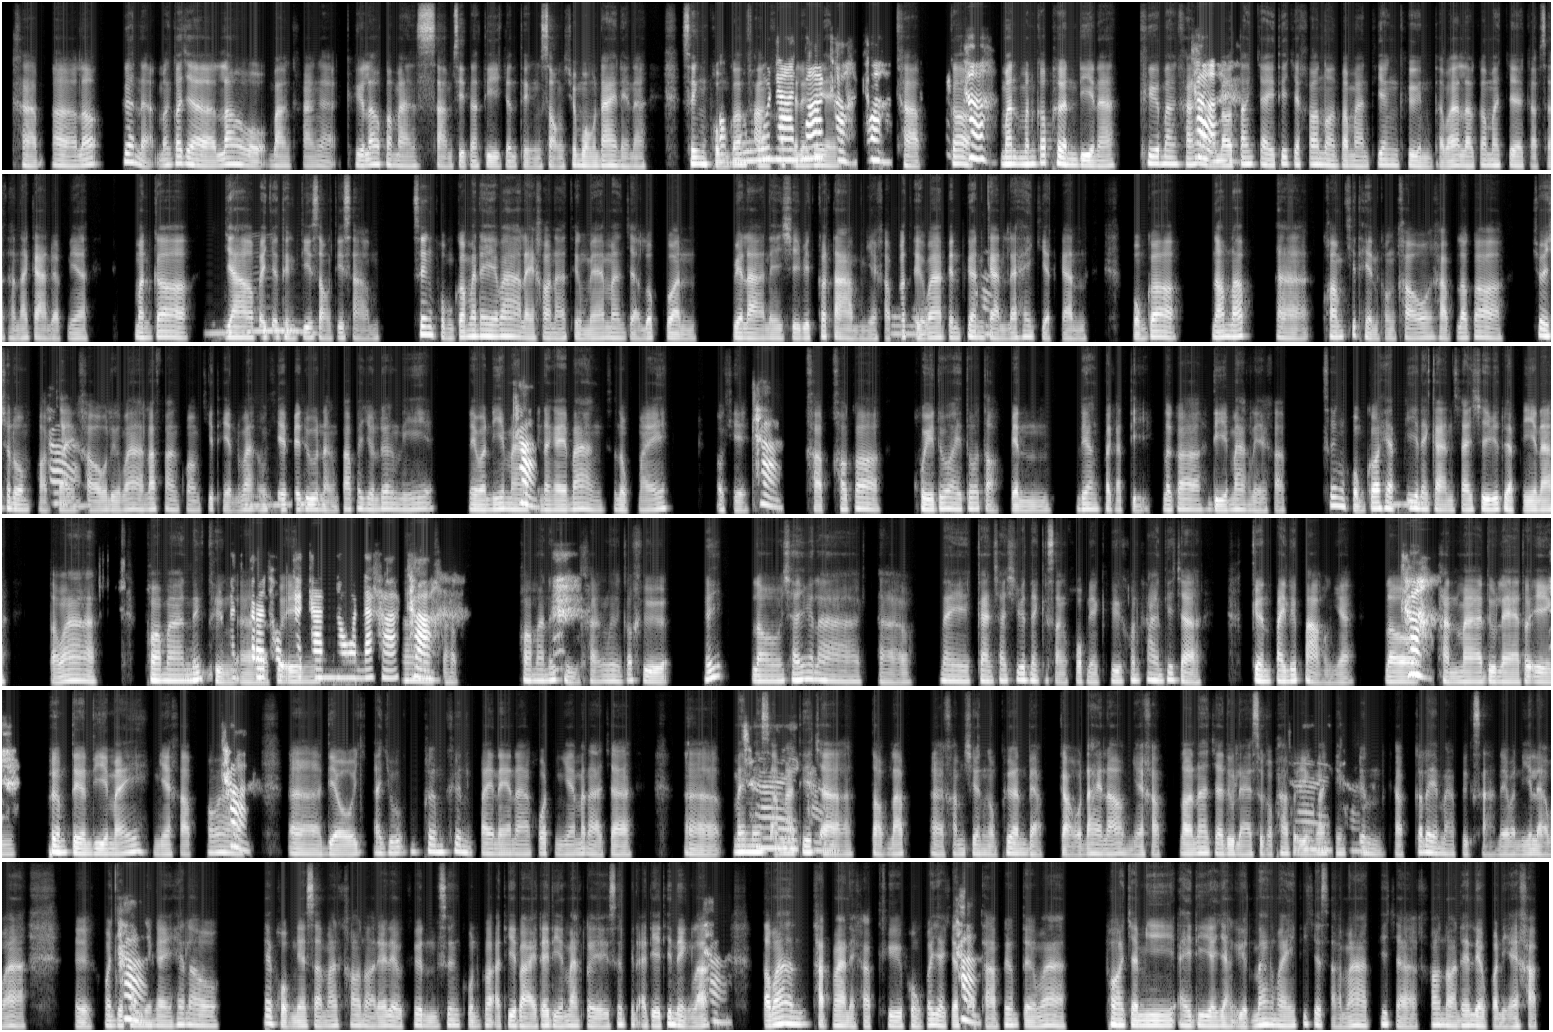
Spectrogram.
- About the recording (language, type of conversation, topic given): Thai, advice, อยากฝึกนอนให้เป็นเวลาแต่ใช้เวลาก่อนนอนกับหน้าจอจนดึก
- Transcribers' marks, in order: chuckle; other background noise; chuckle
